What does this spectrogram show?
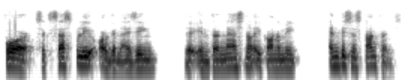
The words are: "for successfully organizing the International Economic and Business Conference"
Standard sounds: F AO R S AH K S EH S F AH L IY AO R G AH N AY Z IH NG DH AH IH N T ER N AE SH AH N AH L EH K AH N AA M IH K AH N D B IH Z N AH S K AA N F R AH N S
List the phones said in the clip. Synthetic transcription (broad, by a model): F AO R S AH K S EH S F AH L IY AO R G AH N AY Z IH NG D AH IH N T ER N AE SH AH N AH L EH K AH N AA M IH K AH N D B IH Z N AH S K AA N F R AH N S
